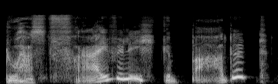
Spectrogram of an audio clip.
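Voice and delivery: can't believe it; incredulous. A narrator's reading. Judy amazed that the bear bathed, high incredulous question.

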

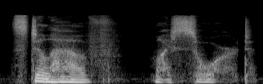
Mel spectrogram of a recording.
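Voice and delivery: slow, whispered orc rasp; raspy whisper. A narrator's reading. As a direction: breathe it out weakly. Dying orc speaks.

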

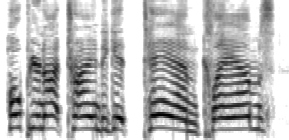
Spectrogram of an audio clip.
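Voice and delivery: high, loud action-hero quip; defiant taunt. A narrator's reading. Margot aims sunscreen at the clams, taunting. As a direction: taunt them as you take aim.

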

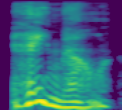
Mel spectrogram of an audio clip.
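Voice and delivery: lightly cheerful phone greeting with a lilt; a touch of gaiety in the hello; gaily. A narrator's reading. Sister answering the phone from her honeymoon, gaily. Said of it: "her sister's voice called gaily".

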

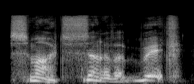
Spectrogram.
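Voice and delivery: slow, high, strained curse; resentful dying man's drawn-out grumble; pained growl. A narrator's reading. Dying outlaw cursing the ranger, growling through pain. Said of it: "growled under his breath".

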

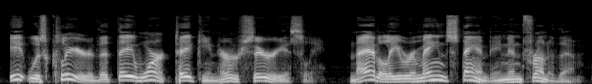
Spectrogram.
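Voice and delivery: usual speaking voice

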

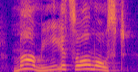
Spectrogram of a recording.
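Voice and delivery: put-on high, eager small boy; little boy voice. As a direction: chirp it like a young child. Child Tyler voiced by narrator.

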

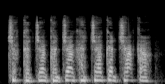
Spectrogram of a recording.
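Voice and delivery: high, harsh magpie rattle; harsh battle cry. A narrator's reading. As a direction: chatter out a magpie war cry. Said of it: "It was harsher than Thug's, more of a battle cry".

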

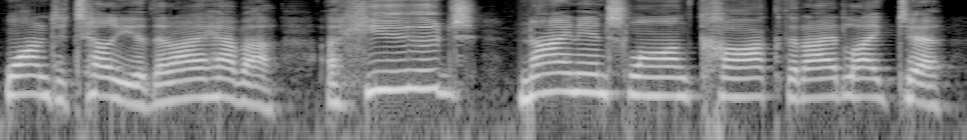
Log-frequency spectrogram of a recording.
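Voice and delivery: emboldened obscene caller; gaining confidence. A narrator's reading. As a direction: push on boldly, slowing to boast. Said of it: "Picking up confidence from my silence".

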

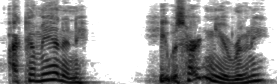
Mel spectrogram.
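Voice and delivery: put-on high, panicky boy's voice; a scared boy blurting it out; panicked boy.

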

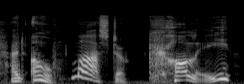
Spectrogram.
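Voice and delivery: high, drawn-out cry of dismay; horrified. A narrator's reading. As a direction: gasp the name as dread sinks in. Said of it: "stifling a gasp of horror".

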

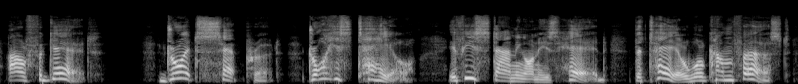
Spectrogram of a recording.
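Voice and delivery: put-on high eager little girl; child voice. Taffy copying her father's drawing: high eager child voice.

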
